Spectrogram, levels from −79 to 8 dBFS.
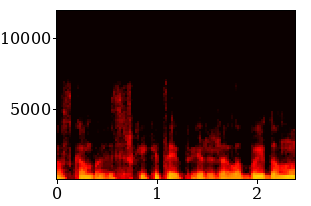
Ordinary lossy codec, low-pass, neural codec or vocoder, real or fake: Opus, 32 kbps; 7.2 kHz; codec, 16 kHz, 16 kbps, FreqCodec, smaller model; fake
